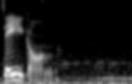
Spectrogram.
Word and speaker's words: Dagon: Legend of Dagon fish God that's how you pronounce it Dagon Dagon was the main deity of the Philistines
